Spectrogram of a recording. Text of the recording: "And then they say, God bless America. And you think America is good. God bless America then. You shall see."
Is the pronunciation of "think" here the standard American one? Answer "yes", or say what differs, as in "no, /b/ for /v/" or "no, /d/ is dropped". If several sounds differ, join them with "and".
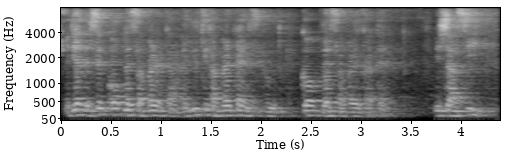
no, /t/ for /θ/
